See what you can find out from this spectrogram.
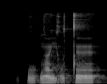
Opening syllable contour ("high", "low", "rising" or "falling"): low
